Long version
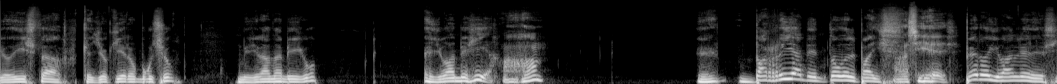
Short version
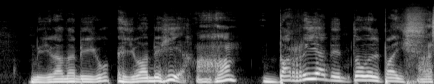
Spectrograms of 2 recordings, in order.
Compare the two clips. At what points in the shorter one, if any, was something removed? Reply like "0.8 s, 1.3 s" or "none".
1.1 s, 2.6 s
